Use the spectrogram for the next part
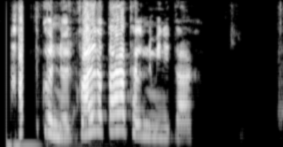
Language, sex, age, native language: Icelandic, female, 50-59, Icelandic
